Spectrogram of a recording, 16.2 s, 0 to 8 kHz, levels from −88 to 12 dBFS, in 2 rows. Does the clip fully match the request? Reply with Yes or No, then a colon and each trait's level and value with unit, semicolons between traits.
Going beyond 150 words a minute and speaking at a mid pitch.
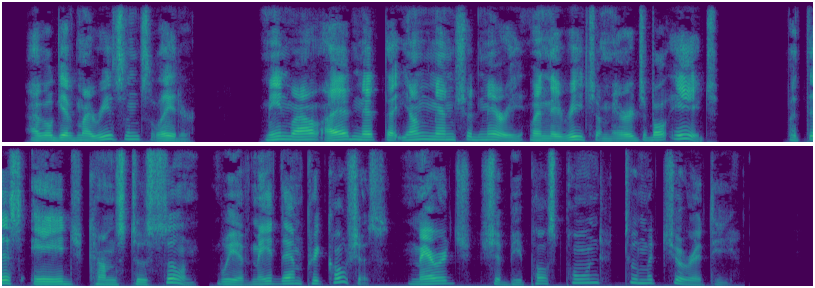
No: slow, 135 wpm; medium, 145 Hz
